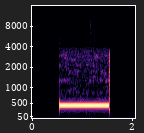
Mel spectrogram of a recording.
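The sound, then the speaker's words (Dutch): A single one-second burst of a steady, clear telephone ringing tone as a phone call is placed, heard alone and fairly loud against silence, like the ringback on a call waiting to be answered. “nee hoor, we gaan hem gewoon bellen.”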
